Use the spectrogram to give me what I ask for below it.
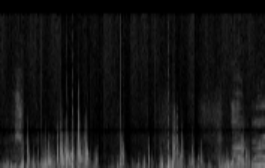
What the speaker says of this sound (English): Yeah, boy, that's not windy as hell.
